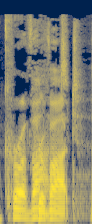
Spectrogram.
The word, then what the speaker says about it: cravat: Isn't that a piece of clothing, a craviot? Craviot? – Cravat. – Cravat. Okay, yes.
